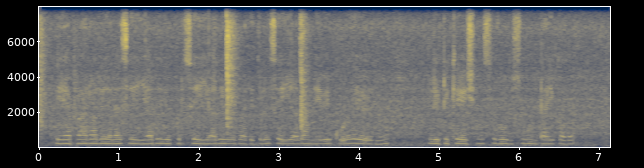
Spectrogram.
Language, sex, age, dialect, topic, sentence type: Telugu, female, 18-24, Utterandhra, banking, statement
